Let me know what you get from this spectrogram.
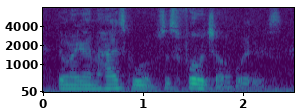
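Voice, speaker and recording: A man talks in a fairly high voice with ordinary pitch variation. Audible room echo surrounds him. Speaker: college music student and festival founder. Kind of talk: interview.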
